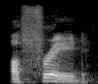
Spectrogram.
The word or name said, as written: afraid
